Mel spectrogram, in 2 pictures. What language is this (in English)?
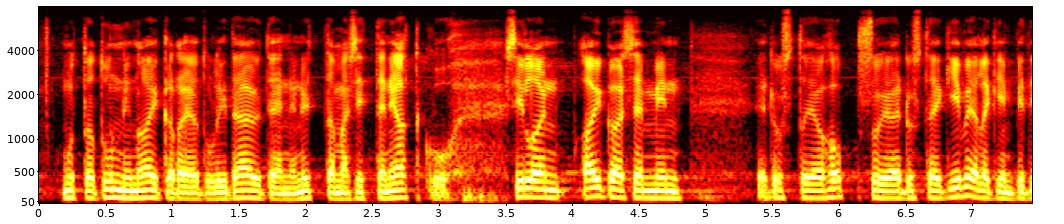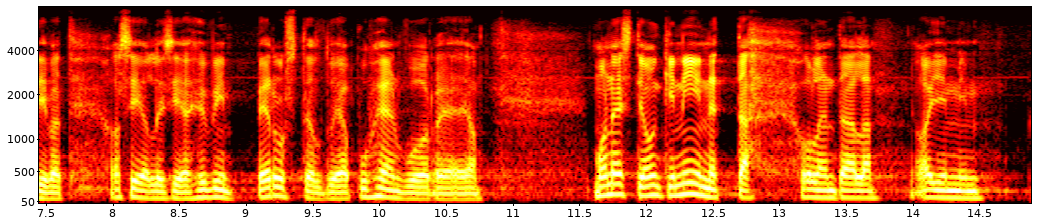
Finnish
